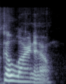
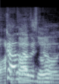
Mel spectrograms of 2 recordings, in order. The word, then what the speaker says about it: Galarno: Oh, it's Galarno. – Galarno. – Yeah, it's Galarno, so. You know, it's French-Canadian. Yeah.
